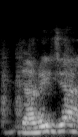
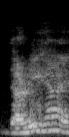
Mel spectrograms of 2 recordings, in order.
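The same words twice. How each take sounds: First: The j sounds like the j in jaybird. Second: The j is a rough, throaty h-like sound. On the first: The speaker calls it right. "Darija in in English" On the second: The speaker calls it wrong. "Darija in Spanish"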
